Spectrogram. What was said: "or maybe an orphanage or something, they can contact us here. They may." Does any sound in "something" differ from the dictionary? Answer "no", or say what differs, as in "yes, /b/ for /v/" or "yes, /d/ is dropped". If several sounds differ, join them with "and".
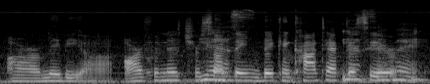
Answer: no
